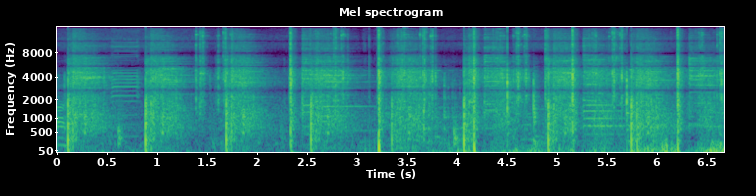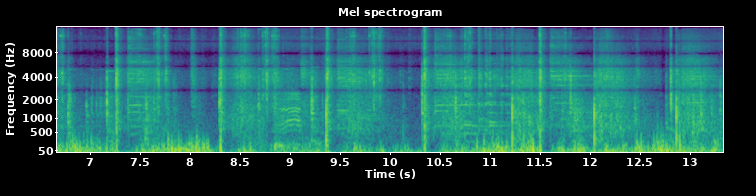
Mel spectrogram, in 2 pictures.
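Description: A stage of cowboy action shooting: a string of gunshots, about one every half second to second, with steel targets clanging between the shots. Wind rumbles on the microphone in the second half.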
